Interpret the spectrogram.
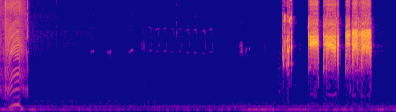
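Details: Black francolin call following a moment of a man's voice at the start, then long silence; near the end a short scratchy note and a run of four loud, rasping, grating bursts.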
